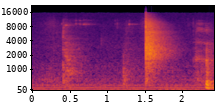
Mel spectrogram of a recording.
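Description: A single sharp finger snap about one and a half seconds in, dying away quickly, over a steady low room hum. A fainter, softer noise comes about half a second in.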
